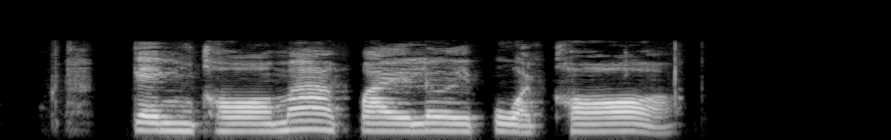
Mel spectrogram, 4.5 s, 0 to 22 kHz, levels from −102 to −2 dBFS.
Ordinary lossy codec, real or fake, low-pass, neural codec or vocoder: none; fake; none; codec, 16 kHz, 16 kbps, FreqCodec, larger model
